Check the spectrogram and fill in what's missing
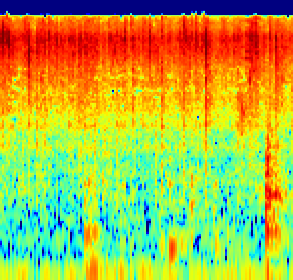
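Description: Oil spatters and sizzles steadily in a pan while frying for Bangladeshi bhuna khichuri, a continuous close crackling hiss with a few louder pops and a brief scrape near the end.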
